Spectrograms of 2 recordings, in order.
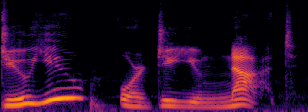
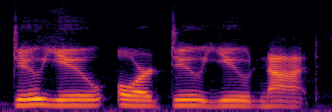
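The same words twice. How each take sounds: First: It is said with strong emphasis. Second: It is said flatly, without emphasis.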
